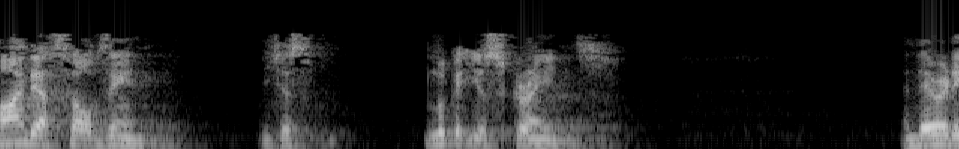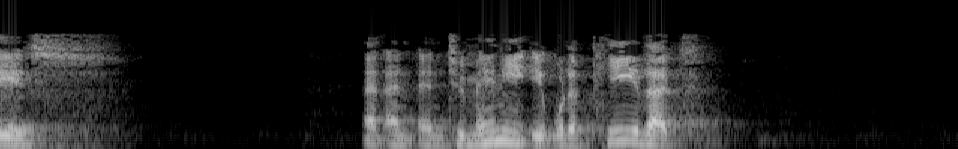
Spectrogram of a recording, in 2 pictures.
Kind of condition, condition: setting, large echoing room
